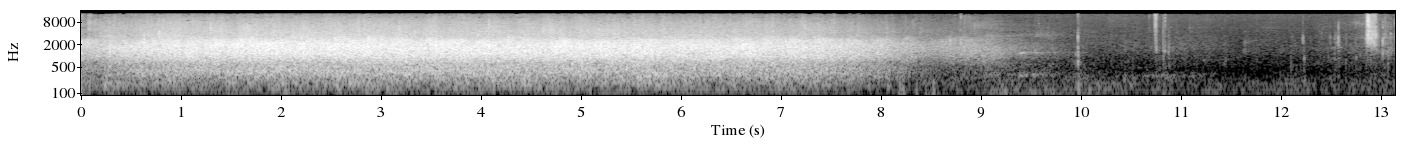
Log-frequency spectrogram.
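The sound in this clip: A church audience at Cottage Church applauds to welcome a guest speaker: dense, steady clapping for about eight seconds, then fading away, followed by a few faint knocks and rustles.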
